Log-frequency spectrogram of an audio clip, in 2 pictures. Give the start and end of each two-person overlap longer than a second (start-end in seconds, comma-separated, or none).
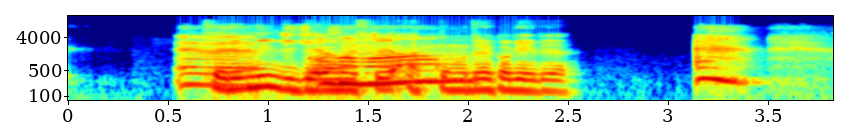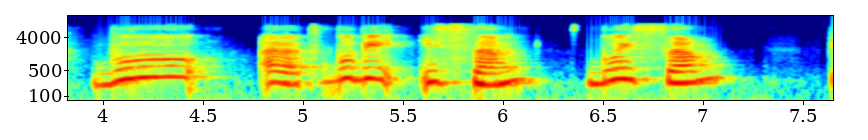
0.7-2.1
